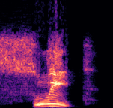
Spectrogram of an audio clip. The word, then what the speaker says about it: suite: E is sweet.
